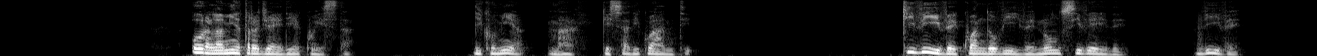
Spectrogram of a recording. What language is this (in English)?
Italian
